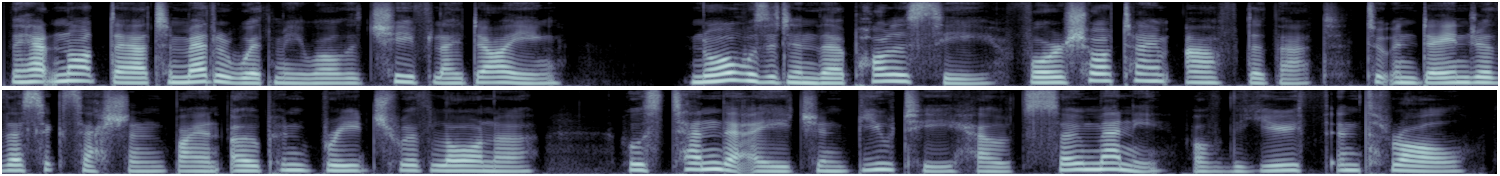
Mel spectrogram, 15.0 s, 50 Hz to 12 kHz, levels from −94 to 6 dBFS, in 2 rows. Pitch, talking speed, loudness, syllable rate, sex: 205 Hz, 195 wpm, -20 LUFS, 4.9 syllables/s, female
